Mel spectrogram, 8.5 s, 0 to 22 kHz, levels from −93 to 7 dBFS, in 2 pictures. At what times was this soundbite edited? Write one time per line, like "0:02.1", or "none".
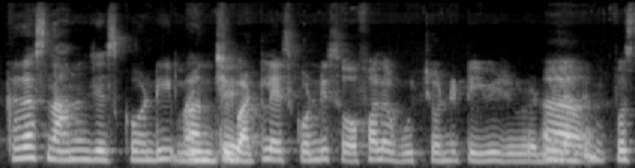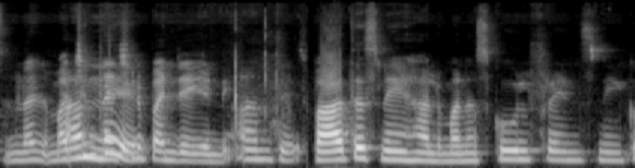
0:06.1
